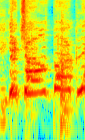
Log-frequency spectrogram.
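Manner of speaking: hammed-up breakdown at the mirror; mock anguished yell. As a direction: scream it at your reflection. Punching the mirror.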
